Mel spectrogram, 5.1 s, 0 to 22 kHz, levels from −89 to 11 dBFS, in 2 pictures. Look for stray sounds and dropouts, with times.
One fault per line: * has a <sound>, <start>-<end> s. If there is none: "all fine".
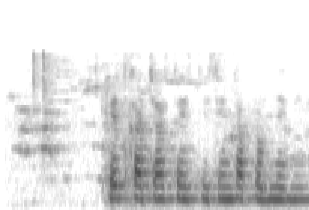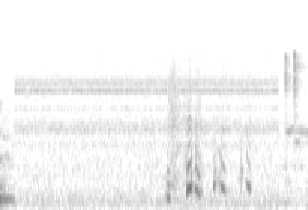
* has a laugh, 3.9-4.7 s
